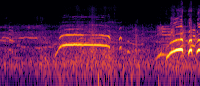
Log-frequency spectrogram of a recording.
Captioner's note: screaming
